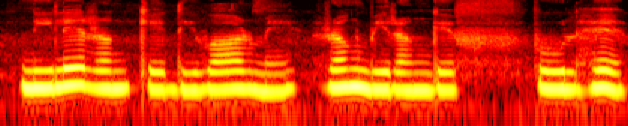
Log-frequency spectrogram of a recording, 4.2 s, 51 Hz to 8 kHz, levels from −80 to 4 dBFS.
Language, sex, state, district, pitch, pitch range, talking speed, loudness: Hindi, female, Arunachal Pradesh, Lower Dibang Valley, 230 Hz, 220-240 Hz, 130 wpm, -13 LUFS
